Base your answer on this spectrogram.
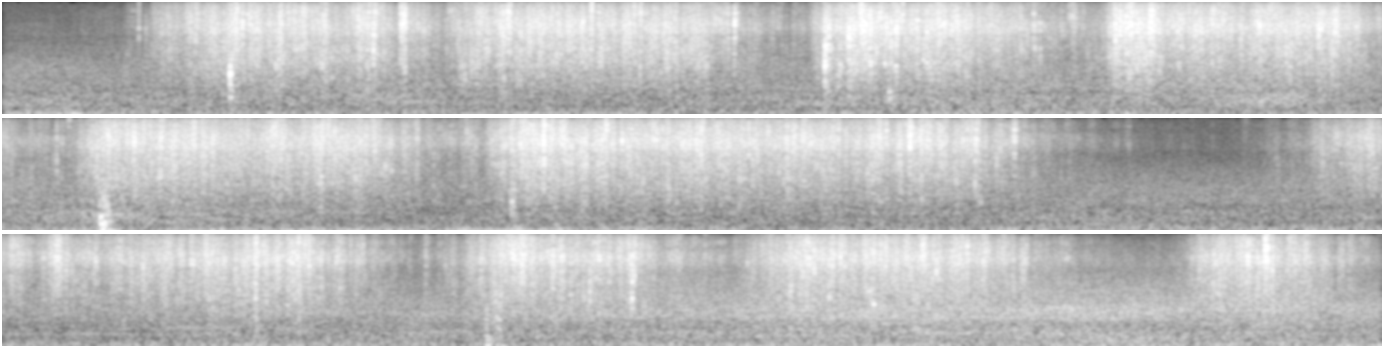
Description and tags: Sonido de ramas de arbol siendo agitadas
Ambiente, Arbol, Naturaleza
